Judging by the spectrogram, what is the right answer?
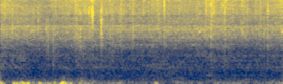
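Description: A breakfast sandwich patty cooks on a flat griddle, giving off a soft, steady sizzling hiss that stays faint and even throughout, with a few low bumps near the start.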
